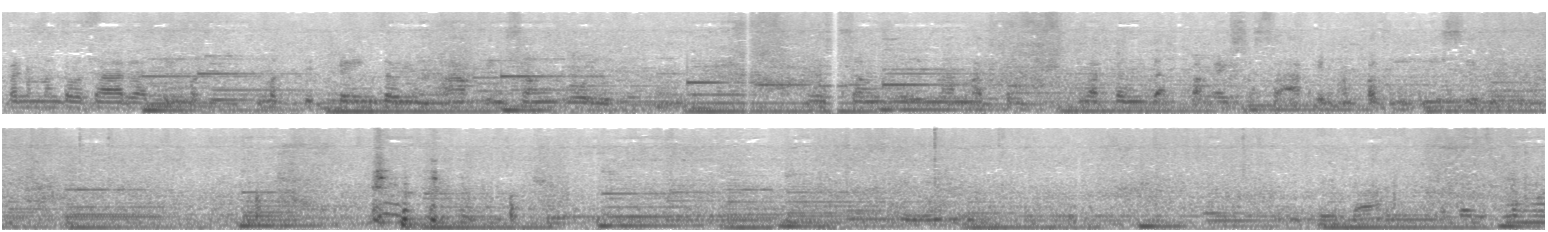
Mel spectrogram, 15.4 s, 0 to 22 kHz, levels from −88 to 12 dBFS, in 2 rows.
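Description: Short stalls from a late packet occur at 3.71 to 3.76 s and 4.14 to 4.20 s. Each time a packet arrived late, the jitter buffer emptied, and the receiver stretched the last sound for 28 ms and then 42 ms. Nothing is lost, but the sound briefly hangs before resuming.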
